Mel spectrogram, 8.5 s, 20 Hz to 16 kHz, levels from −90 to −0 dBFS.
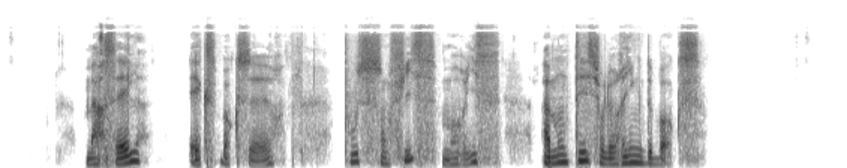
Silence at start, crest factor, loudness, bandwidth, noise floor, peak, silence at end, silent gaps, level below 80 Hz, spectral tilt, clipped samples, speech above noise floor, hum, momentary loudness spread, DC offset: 0.85 s; 22 dB; -26 LUFS; 9.6 kHz; under -90 dBFS; -6 dBFS; 1.45 s; none; -64 dBFS; -4 dB/octave; under 0.1%; over 64 dB; none; 16 LU; under 0.1%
